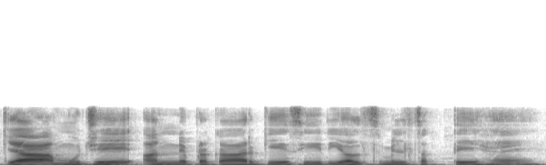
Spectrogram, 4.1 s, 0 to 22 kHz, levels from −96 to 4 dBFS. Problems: constant background noise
